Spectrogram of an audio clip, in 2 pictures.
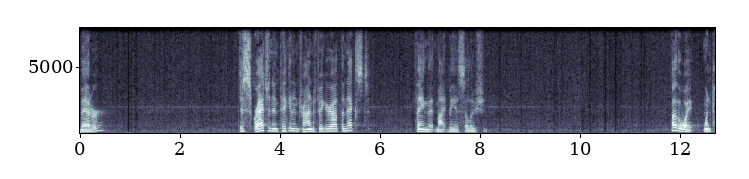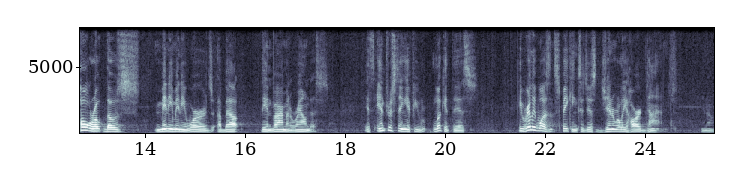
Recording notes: Recorded live at The Fellowship in Nashville on Sunday, August 8, 2021.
